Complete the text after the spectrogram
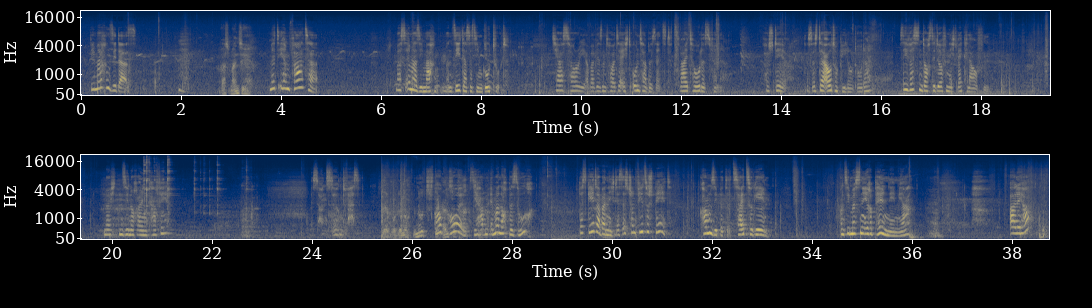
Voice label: Tiefere Stimmlage, Film; Belgischer Film

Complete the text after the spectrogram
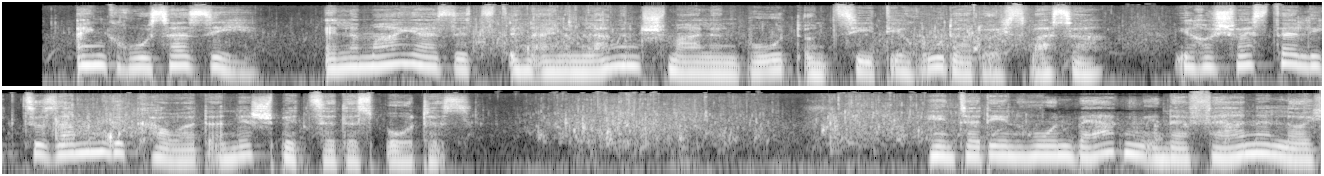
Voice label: Audiodeskription; LOFT VOICES

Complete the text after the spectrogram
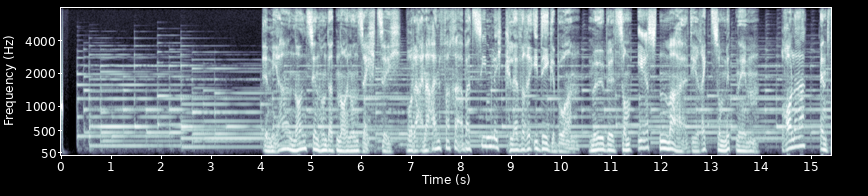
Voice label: Unternehmensfilm Music, Commercial (Werbung), German; Roller; Familie

